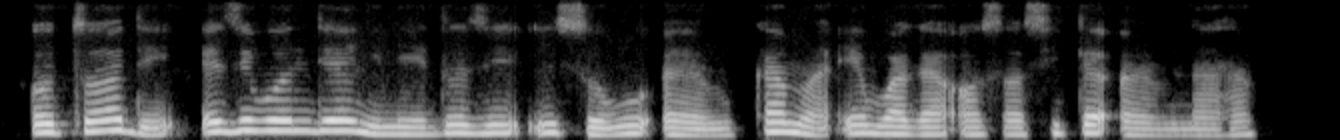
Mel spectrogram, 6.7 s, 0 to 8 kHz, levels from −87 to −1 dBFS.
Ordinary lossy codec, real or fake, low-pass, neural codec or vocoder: Opus, 16 kbps; real; 7.2 kHz; none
